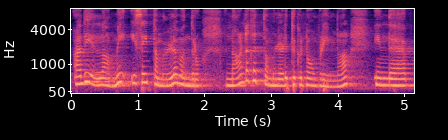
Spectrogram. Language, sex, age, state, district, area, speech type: Tamil, female, 18-30, Tamil Nadu, Salem, urban, spontaneous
